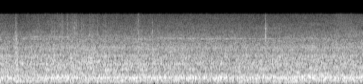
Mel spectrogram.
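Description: Masala wadas deep-frying in a large kadai of hot oil: a steady sizzle over a constant low rushing noise, with a light metal click about four seconds in.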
